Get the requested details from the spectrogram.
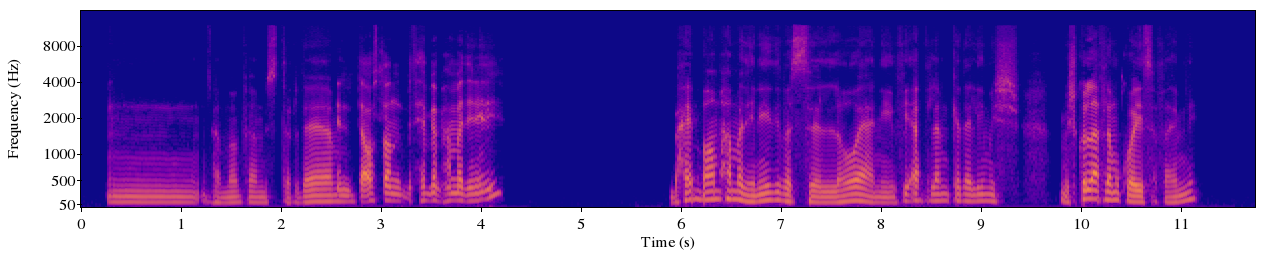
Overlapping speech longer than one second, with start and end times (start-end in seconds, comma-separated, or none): none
